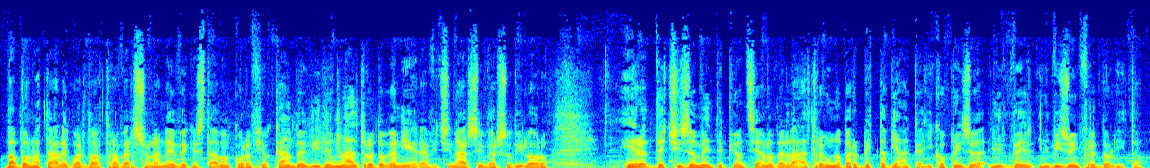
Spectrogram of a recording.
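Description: A man reading a story aloud with steady, measured narration. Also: lowish voice, vocal fry.

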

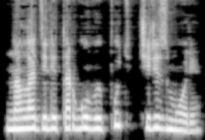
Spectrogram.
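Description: A woman reading a husband's lines in an audiobook, relating his family's history in a measured way. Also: medium pitch, steady tone, dark tone, no room sound, close to an everyday voice. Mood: storytelling. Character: courteous Irish husband, storytelling man.

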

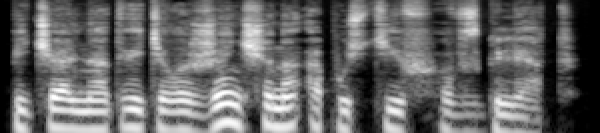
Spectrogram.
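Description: A man narrating a story in an audiobook with calm, even storytelling. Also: mid-range voice, moderate pace, breathy edge, dry recording, studio quality.

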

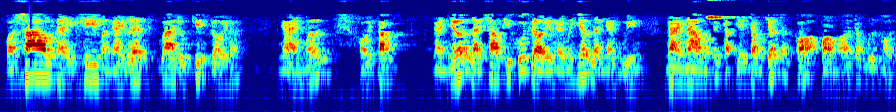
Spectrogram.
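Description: Monk preaching in an echoey hall. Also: male voice, mid-range voice, a bit bright. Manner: storytelling, often asks the audience questions. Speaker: Buddhist monk teaching a congregation. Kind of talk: sermon. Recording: echoey hall, distant mic.

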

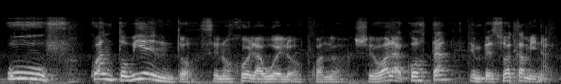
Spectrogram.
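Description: A man's voice: mid-range voice, gravelly. Argentine father reading a legend aloud. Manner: careful, measured reading. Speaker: parent reading a child's story.

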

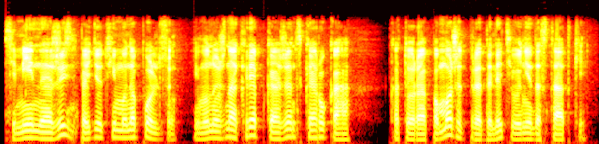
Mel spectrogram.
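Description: A man's voice: lowish voice, fast talker, a bit bright, no room sound, dull audio, lightly acted. A man voicing a stern, domineering elderly grandmother who scolds and commands. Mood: scolding.

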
